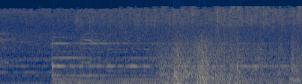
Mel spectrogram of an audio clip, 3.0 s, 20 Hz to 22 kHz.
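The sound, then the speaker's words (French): A night thunderstorm over a farm in North Africa: steady rain patters throughout while deep thunder rolls in, swelling loudest midway before easing back under the continuing downpour. “La nuit du 7 novembre 1913, l'orage gronde.”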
